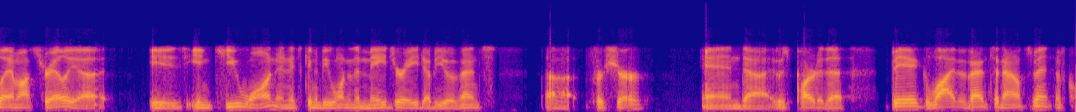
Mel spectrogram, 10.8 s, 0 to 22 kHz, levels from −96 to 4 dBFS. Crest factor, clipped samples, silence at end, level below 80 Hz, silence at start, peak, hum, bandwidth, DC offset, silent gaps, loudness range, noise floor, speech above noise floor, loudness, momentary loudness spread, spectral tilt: 20 dB; under 0.1%; 0 s; -58 dBFS; 0 s; -2 dBFS; none; 4.4 kHz; under 0.1%; none; 3 LU; -75 dBFS; 54 dB; -21 LUFS; 7 LU; -8.5 dB/octave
